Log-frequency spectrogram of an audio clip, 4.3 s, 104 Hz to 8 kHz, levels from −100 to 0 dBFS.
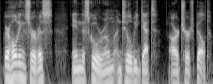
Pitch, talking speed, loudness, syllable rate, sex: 100 Hz, 180 wpm, -17 LUFS, 5.4 syllables/s, male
